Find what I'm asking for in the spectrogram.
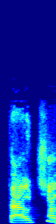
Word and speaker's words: Fauci: Is that how you say his name? – Fauci. – Okay, Dr. Fauci. Fauci. Mm-hmm. Okay. – It's Italian. You know. Fauci. – Okay. Dr. Fauci.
